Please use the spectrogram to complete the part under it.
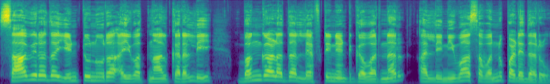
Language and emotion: Kannada, neutral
